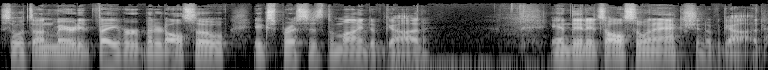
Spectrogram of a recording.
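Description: Using a plain, everyday voice, the man speaks at medium pitch and a moderate pace with ordinary pitch variation. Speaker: pastor. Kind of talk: teaching discussion.

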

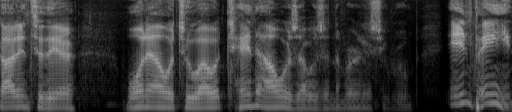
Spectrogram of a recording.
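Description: The very clean recording, with its silent background, carries a man speaking at a medium pitch. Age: 70s. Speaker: cancer patient telling his story. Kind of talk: personal testimony.

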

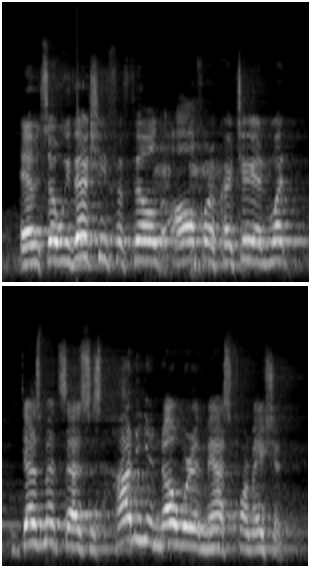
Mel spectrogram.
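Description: A man with an American accent and an extremely high pitch, fairly even intonation, a fairly quick pace, and noticeable background noise. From Texas, Fort Worth area. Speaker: physician. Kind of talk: live panel discussion.

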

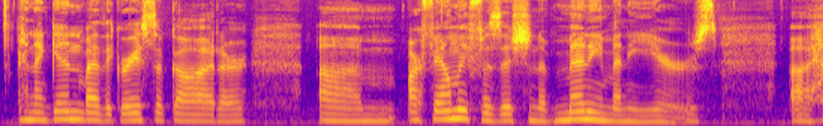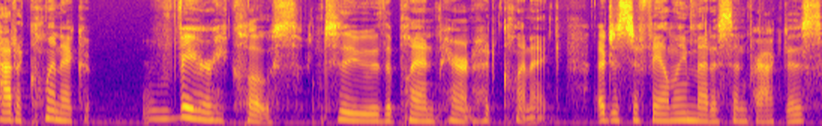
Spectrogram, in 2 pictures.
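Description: A woman's plain, everyday voice, with ordinary pitch variation, at a fairly quick pace. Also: fairly low pitch for a woman, very clean recording, silent background. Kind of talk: testimony. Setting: studio.

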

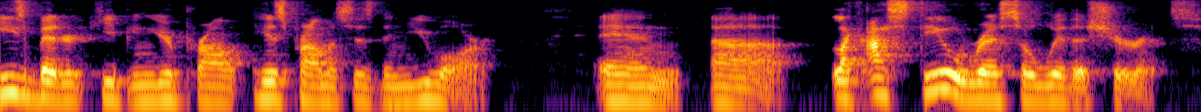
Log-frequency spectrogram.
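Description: At a moderate pace, a man talks with a Southern US accent. His medium pitch has ordinary pitch variation. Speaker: pastor. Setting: video call.

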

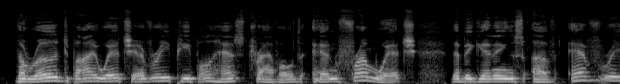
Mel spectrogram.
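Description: The voice has a dark, mellow tone and lively intonation at a fairly slow pace. The background is quiet. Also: man. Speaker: radio commentator. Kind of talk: scripted literary essay narration on history and myth, rhetorical and sermon-like. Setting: studio. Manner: measured, formal, stately, with rich rolling cadence; earnest, rhetorical, building lists with relish.

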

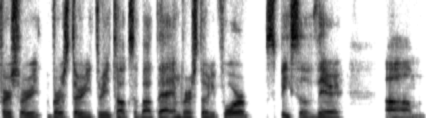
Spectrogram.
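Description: An ordinary speaking voice from a man, fairly low in pitch, at a moderate pace with very even loudness. The sound is dry and close with no echo, over a quiet background. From Texas. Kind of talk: friendly theological debate.

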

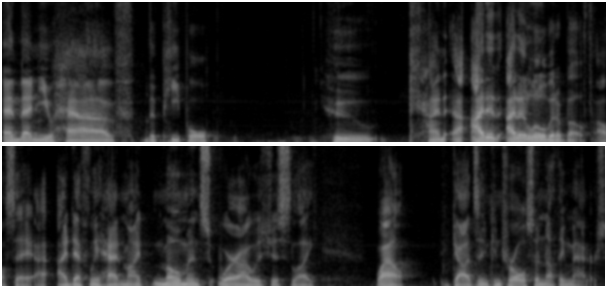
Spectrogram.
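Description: On a very clean recording with a silent background, a man with a fairly low pitch and ordinary pitch variation speaks at a moderate pace, pausing long and often. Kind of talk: casual theological chat. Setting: home recording, handheld mic. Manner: soft-spoken.

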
